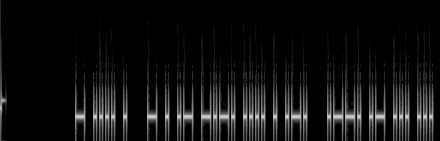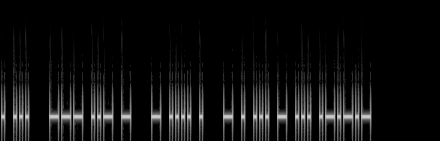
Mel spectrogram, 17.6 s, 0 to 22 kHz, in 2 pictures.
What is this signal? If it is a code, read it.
Morse code, heard as a keyed tone, about 20 wpm, 700 Hz. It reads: THE TEACHER PASSES OUT THE TESTS.
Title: Additional Easy Phrases 20wpm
